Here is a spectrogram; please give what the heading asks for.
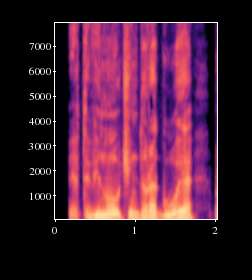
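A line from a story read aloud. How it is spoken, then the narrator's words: Whispered. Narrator (Russian): прошептал Блезуа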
